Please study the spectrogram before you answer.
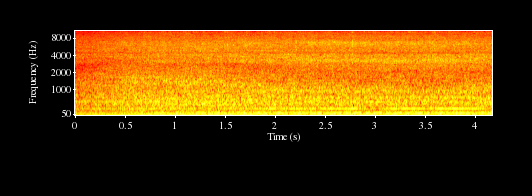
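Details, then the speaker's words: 1993 GMC Sierra C1500 with new Delta Current Control driving a 2-speed 1994 Ford Taurus cooling fan, AC switched on: even steady rush of air over the running engine, no rattle or surging, wiring not heating up. Normal low-speed fan operation. "All right. So, that's that's the low speed. Nothing is uh heating up."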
